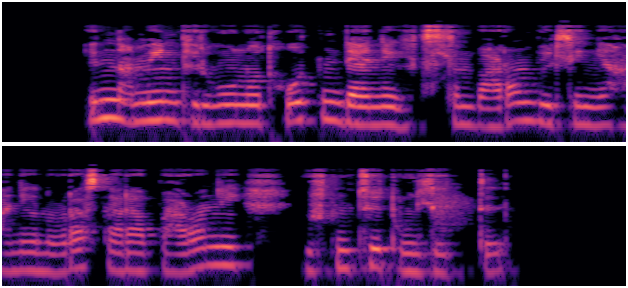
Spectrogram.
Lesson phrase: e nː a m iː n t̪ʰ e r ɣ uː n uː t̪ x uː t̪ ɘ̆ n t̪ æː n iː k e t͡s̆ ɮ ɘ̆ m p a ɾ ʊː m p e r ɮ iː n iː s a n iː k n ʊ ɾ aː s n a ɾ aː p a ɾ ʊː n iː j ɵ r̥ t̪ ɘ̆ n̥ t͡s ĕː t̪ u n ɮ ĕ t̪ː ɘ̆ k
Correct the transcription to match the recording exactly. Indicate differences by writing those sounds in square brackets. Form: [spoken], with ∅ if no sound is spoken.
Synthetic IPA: e nː a m iː n t̪ʰ e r ɣ uː n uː t̪ x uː t̪ ɘ̆ n t̪ æː n iː k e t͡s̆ ɮ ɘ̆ m p a ɾ ʊː m p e r ɮ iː n iː [χ] a n iː k n ʊ ɾ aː s n a ɾ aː p a ɾ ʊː n iː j ɵ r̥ t̪ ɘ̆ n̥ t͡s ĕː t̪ u n ɮ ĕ t̪ː ɘ̆ k

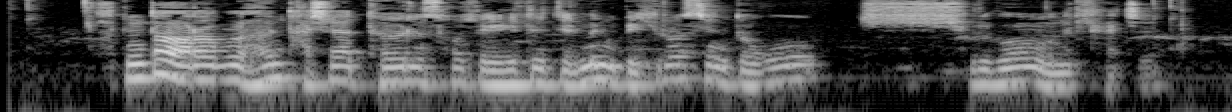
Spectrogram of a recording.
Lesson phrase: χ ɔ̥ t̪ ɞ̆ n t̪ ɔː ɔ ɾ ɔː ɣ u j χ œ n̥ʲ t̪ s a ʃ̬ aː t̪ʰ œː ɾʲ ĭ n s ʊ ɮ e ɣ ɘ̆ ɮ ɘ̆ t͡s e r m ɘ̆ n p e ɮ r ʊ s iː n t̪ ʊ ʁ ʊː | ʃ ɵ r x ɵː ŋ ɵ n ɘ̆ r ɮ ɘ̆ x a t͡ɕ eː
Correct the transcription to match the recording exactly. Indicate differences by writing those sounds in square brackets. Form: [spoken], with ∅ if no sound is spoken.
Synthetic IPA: χ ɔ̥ t̪ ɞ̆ n t̪ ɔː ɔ ɾ ɔː ɣ u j χ œ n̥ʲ t̪ [χ] a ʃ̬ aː t̪ʰ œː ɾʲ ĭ n s ʊ ɮ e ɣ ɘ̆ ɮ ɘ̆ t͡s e r m ɘ̆ n p e ɮ r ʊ s iː n t̪ ʊ ʁ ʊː | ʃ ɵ r [ɣ] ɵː ŋ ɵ n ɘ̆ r ɮ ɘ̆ x a t͡ɕ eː

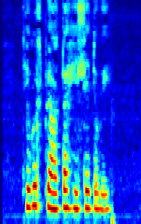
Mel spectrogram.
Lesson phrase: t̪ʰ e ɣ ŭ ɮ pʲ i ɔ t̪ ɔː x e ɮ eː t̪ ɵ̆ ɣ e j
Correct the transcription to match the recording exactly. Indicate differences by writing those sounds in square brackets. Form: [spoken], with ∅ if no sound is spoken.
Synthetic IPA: t̪ʰ e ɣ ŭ ɮ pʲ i ɔ t̪ ɔː x e ɮ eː t̪ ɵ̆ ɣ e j

